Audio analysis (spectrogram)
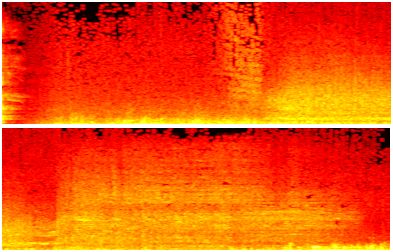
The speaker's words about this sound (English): And just to be cocky, why don't you throw another sound cocktail at me? Oh, I don't think I have the energy for thunderstorm, electrified, car crash, underwater. That's dumb. Here it is.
